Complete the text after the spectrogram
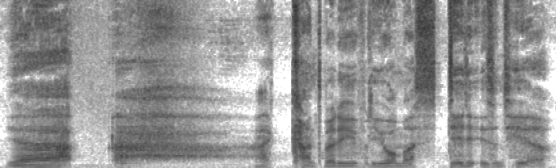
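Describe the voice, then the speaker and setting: An actor playing a stern, loyal, brooding samurai in a video game, speaking in a terse, measured and earnest way. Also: male voice, low voice, lively intonation, a bit bright, slight background noise, heavily acted. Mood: grave, earnest. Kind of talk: video game cutscene acting.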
